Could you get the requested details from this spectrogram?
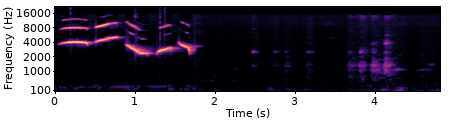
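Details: Oriental magpie-robin (Copsychus saularis) sings a relaxed morning phrase of rich, clear rising and falling whistles, then a pause and a faint low chatter near the end.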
